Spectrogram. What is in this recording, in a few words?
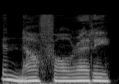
Night Elf Female Standard Pissed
